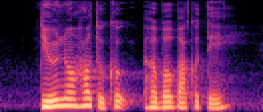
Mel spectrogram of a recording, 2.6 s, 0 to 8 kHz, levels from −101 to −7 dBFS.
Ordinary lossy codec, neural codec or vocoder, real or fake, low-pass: none; none; real; none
